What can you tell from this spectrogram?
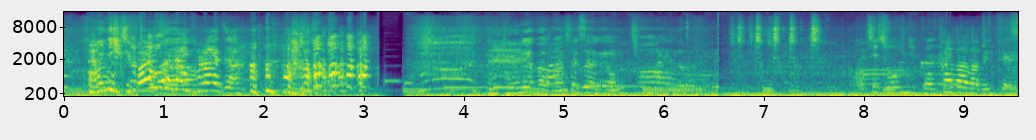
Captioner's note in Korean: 웃음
